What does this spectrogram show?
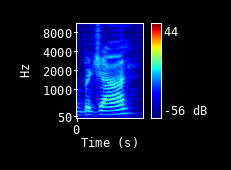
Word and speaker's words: Bijan: Bijan, or Bajan, you want to say it properly, but I just prefer Bijan, I ain't going to lie to you. And I know his name's Bajan, but Bijan just sounds much better.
